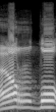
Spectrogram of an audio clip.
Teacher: হামজা পাতলা করে র মোটা করে ضاد মোটা করে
